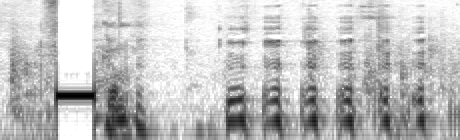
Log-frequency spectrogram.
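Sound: cell phone ringing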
